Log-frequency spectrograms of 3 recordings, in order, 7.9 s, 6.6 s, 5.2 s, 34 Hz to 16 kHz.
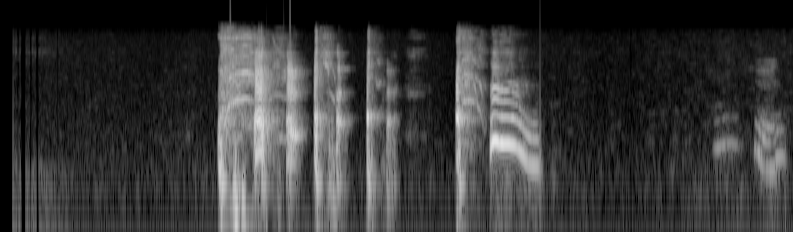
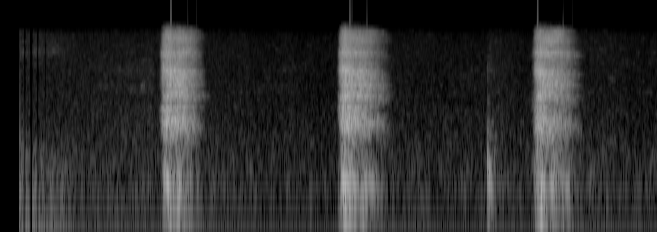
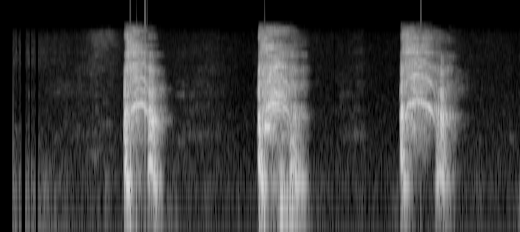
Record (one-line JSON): {"cough_length": "7.9 s", "cough_amplitude": 29930, "cough_signal_mean_std_ratio": 0.34, "exhalation_length": "6.6 s", "exhalation_amplitude": 10517, "exhalation_signal_mean_std_ratio": 0.33, "three_cough_length": "5.2 s", "three_cough_amplitude": 27717, "three_cough_signal_mean_std_ratio": 0.4, "survey_phase": "beta (2021-08-13 to 2022-03-07)", "age": "45-64", "gender": "Male", "wearing_mask": "No", "symptom_none": true, "smoker_status": "Ex-smoker", "respiratory_condition_asthma": false, "respiratory_condition_other": false, "recruitment_source": "REACT", "submission_delay": "1 day", "covid_test_result": "Negative", "covid_test_method": "RT-qPCR"}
